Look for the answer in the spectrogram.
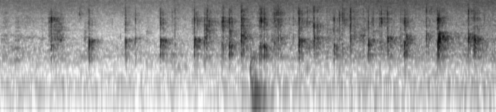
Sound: audience clapping

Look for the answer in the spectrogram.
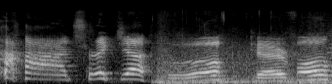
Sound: laughing

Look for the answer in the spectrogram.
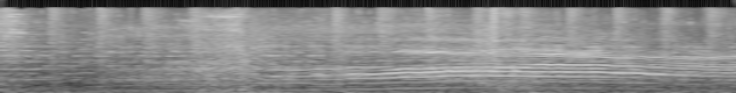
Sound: loud growl

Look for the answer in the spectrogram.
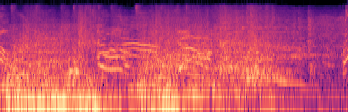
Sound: grunting

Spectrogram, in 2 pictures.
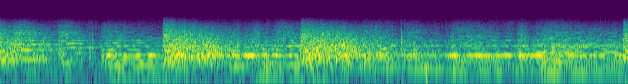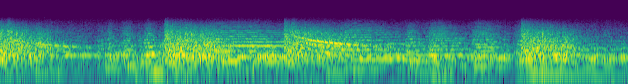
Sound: gun shots continue

